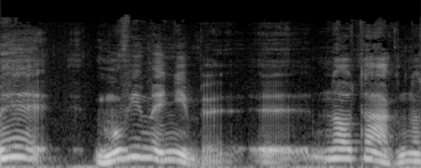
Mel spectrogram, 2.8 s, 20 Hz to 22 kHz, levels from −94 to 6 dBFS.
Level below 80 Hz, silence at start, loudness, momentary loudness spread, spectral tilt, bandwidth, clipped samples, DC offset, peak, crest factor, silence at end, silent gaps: -44 dBFS; 0 s; -23 LUFS; 10 LU; -8 dB/octave; 14.5 kHz; under 0.1%; under 0.1%; -8 dBFS; 16 dB; 0 s; none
